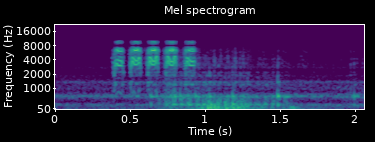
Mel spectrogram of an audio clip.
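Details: Second-brood great tit fledging from the nest, 2016; a single burst of five rapid, harsh, hissing rasps, followed by low rumbling handling noise.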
